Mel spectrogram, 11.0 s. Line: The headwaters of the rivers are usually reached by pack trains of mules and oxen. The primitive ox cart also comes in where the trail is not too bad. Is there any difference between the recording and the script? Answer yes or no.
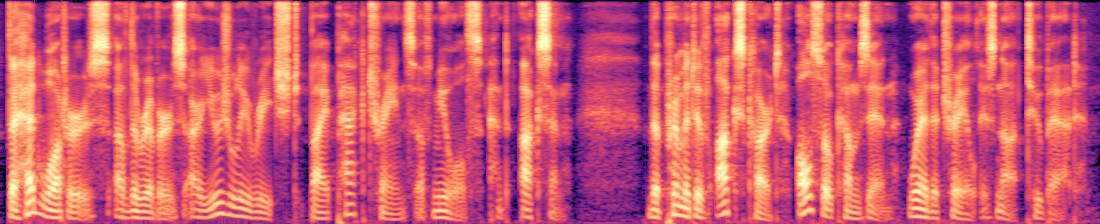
no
